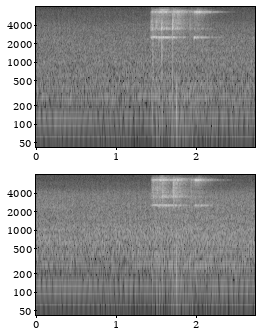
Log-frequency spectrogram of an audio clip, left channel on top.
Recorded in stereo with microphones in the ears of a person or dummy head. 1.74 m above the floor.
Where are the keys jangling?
20° left (ahead or behind), 0.6 m.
